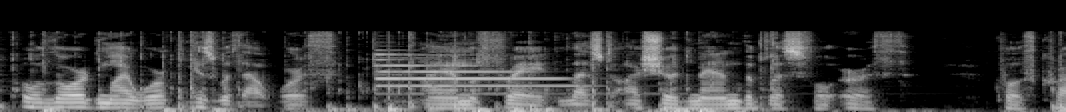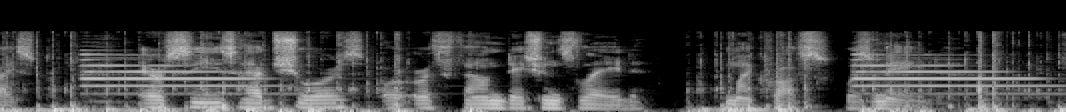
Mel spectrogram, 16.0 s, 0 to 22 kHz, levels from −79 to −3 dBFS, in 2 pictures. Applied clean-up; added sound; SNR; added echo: classical method log-MMSE.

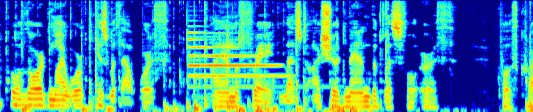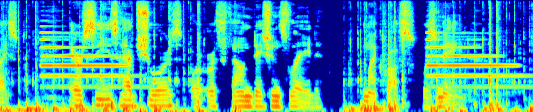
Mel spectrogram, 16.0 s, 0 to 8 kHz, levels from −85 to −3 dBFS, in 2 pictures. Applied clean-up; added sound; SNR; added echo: classical method Wiener filter.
